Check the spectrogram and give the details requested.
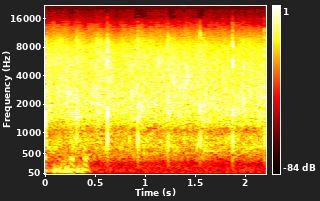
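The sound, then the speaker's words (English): An audience applauds steadily, a dense wash of many hands clapping at an even level throughout, with a few sharper individual claps standing out. “Could clap for her?”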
